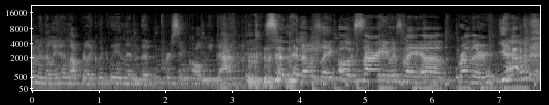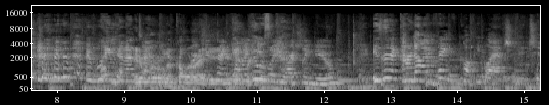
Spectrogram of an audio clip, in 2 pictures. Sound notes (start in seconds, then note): 7.0 laughing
